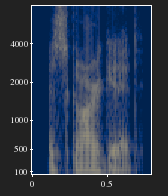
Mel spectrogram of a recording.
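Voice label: "escargot", American English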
